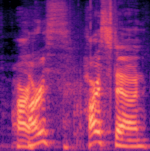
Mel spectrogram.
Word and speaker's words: Hearthstone: would host these uh I always say it wrong hearstone hear Hearthstone like Hearthstone tournaments which is this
